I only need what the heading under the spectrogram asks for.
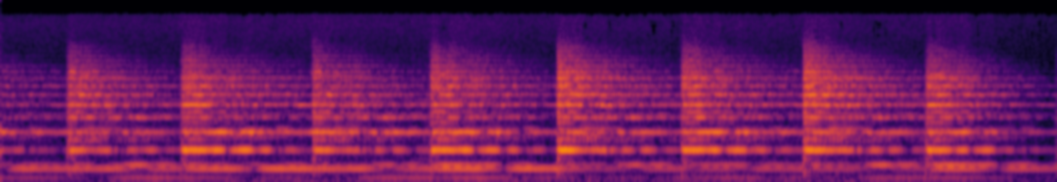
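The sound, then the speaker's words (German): A church bell heard from a rectory in a village, ringing eight loud, evenly spaced strikes about a second apart, each leaving a bright, lingering ring that overlaps the next stroke, with no voices. “Ich saß im Pfarrhaus, als die Glocke ertönte”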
